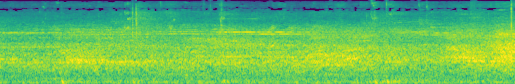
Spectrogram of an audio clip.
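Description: Volleyball rally in a large echoing hall: sharp hits of the ball over a steady crowd din, with shouting and cheering swelling near the end.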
